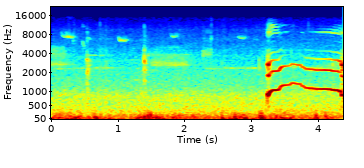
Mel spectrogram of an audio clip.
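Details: An Eastern gray squirrel in spring gives faint squeaky chirps, then a drawn-out, nasal, harmonic moan, reacting to a hawk heard close by after communicating with another squirrel.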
